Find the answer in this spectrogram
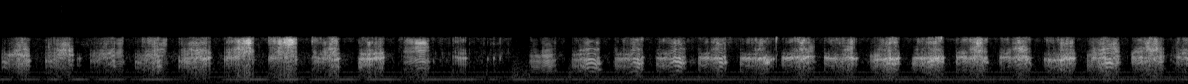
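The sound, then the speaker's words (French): Albatross courtship display calls: a long, steady run of rapid, evenly spaced bill claps and throat clucks, about two or three per second, fairly quiet and with no voices. “Ce sont les parades nuptiales d'albatros. C'est-à-dire lorsque le mâle a trouvé sa femelle, il va la reconnaître en émettant une série de bruits, de claquements de bec, de gloussements de gorge.”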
